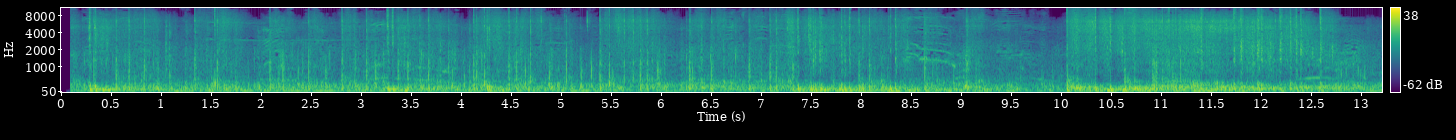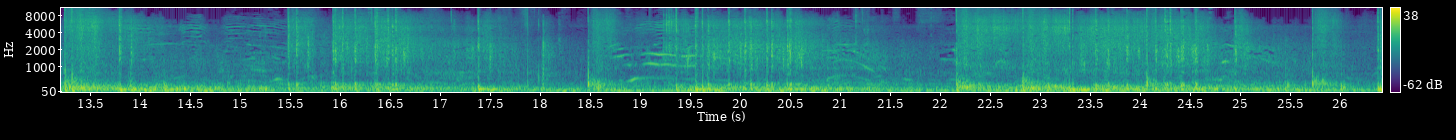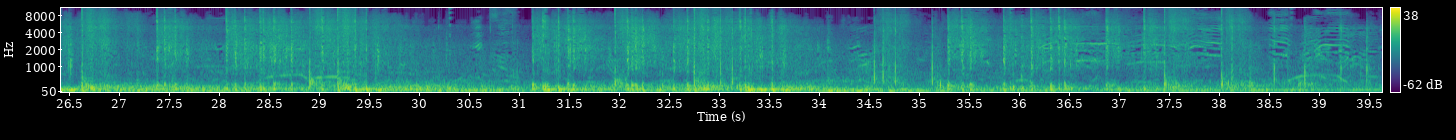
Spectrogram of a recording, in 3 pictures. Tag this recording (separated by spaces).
ambience celebration crowd field-recording fireworks Kansas outdoors people sfx stereo Wichita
